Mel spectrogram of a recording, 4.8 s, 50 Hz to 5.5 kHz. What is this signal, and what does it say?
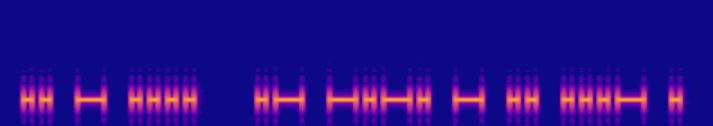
Morse code, heard as a keyed tone, about 20 wpm, 600 Hz. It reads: ITH ACTIVE
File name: cw-books / winnie-the-pooh / winnie-20wpm-page-0116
